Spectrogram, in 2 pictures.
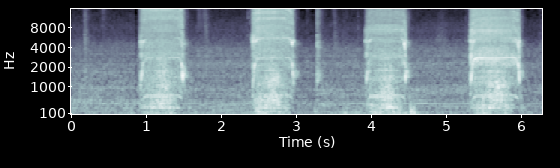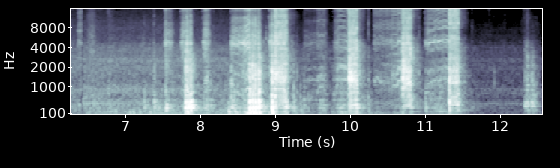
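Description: A cordless drill drives screws into wood in short bursts.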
